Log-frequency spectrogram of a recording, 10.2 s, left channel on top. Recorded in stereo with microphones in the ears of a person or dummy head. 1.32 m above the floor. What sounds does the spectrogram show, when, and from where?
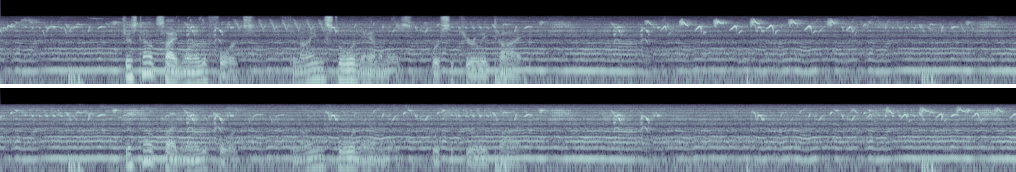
0.0 s an insect: 30° right (ahead or behind)
1.2 s a man speaking: 80° left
